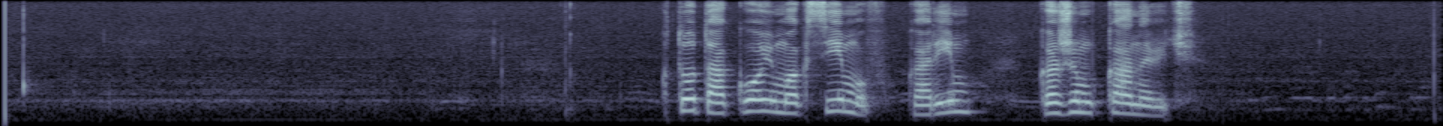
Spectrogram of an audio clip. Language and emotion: Russian, neutral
